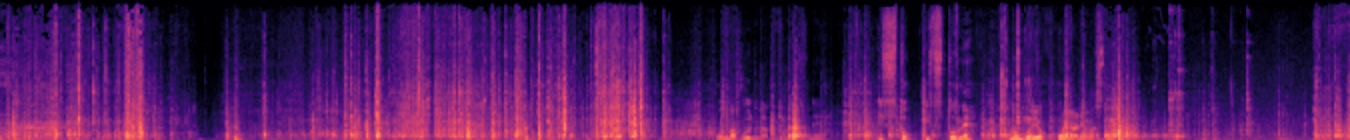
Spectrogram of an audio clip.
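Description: Clear plastic packaging crinkles and crackles close by.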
